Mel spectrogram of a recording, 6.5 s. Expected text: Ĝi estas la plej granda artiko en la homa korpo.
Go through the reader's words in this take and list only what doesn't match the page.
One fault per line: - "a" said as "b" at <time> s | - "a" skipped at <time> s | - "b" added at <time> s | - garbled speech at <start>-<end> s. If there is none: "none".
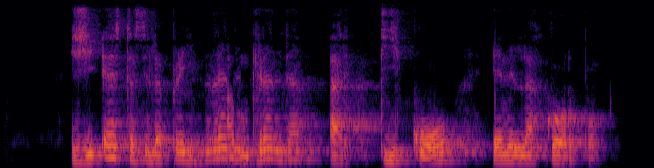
- garbled speech at 2.0-2.5 s
- "homa" skipped at 5.3 s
